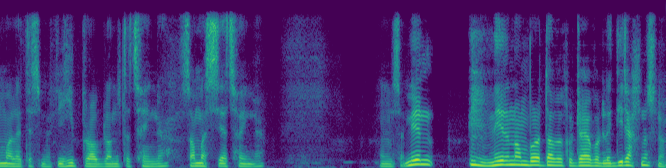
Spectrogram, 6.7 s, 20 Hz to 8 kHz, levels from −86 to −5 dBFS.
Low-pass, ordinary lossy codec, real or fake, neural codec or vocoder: 7.2 kHz; none; fake; autoencoder, 48 kHz, 32 numbers a frame, DAC-VAE, trained on Japanese speech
